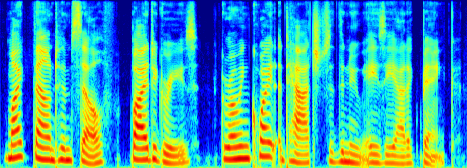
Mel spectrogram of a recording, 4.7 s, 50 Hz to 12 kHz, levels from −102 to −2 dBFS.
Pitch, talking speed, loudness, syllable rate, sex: 195 Hz, 165 wpm, -18 LUFS, 5.1 syllables/s, female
